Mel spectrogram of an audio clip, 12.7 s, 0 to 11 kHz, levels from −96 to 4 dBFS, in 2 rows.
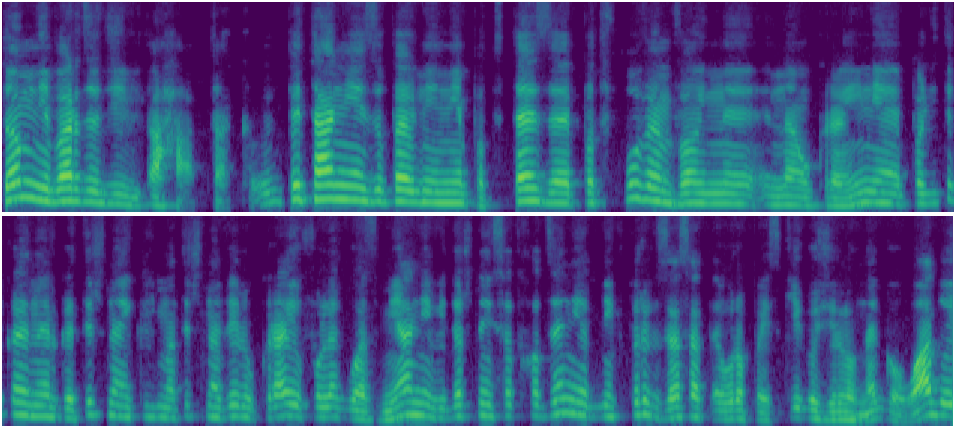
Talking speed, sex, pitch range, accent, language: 155 wpm, male, 130-160 Hz, native, Polish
